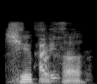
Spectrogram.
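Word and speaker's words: CHPRAKA: do you say it it's cha chaa sounds like chupacabra for some reason it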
